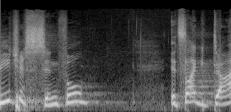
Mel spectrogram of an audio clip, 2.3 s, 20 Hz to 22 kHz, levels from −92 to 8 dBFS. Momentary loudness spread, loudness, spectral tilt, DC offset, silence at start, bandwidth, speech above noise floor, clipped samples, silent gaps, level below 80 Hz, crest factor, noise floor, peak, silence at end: 7 LU; -15 LUFS; -3.5 dB/octave; under 0.1%; 0 s; 17 kHz; 30 dB; under 0.1%; none; -48 dBFS; 14 dB; -45 dBFS; -4 dBFS; 0 s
